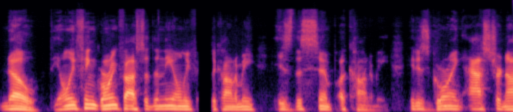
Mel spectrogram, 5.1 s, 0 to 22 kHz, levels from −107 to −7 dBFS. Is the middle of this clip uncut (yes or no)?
no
